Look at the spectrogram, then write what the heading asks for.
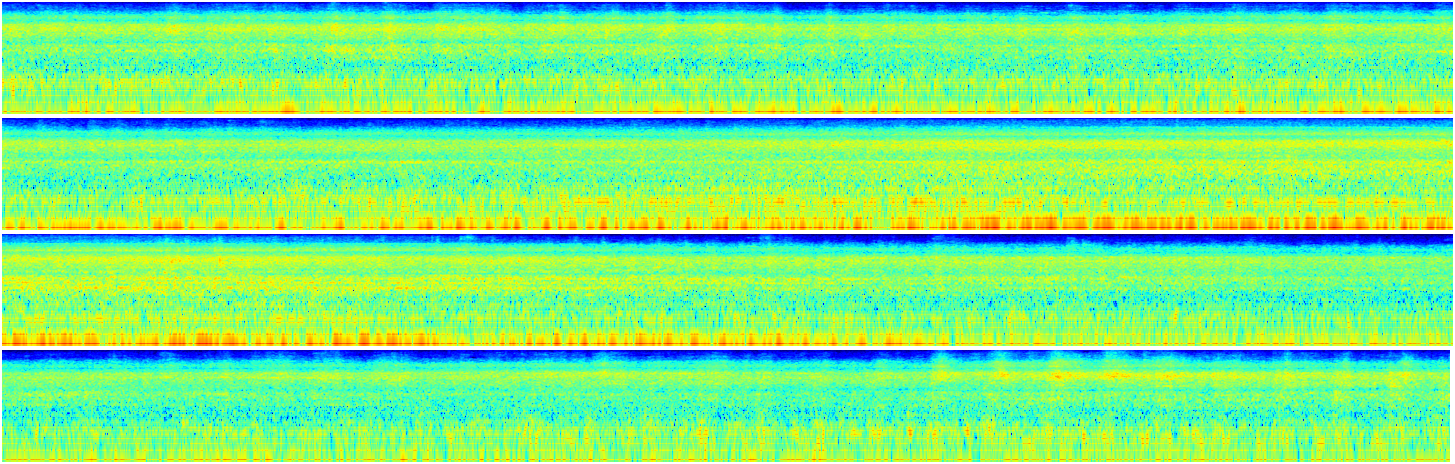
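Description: Long Norfolk Southern mixed freight train rolling past: a steady rumble of cars on the rails. About a third of the way in, the mid-train distributed-power diesel locomotives pass, their low engine drone swelling and then fading back to the sound of the cars.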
